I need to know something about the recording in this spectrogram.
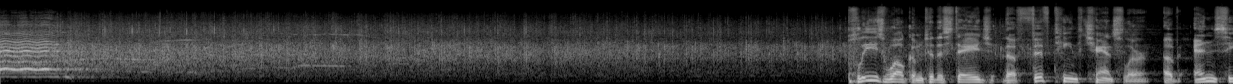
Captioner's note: cheering and applause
